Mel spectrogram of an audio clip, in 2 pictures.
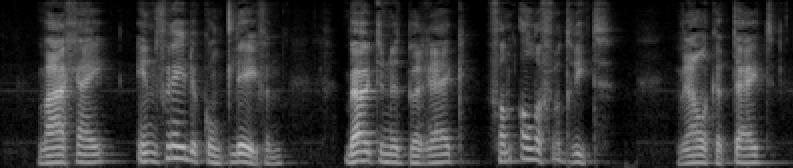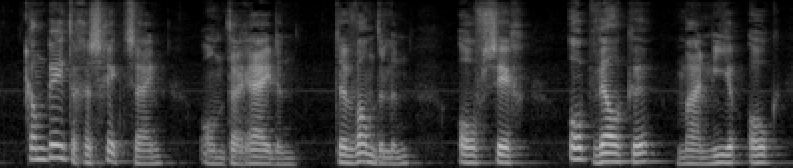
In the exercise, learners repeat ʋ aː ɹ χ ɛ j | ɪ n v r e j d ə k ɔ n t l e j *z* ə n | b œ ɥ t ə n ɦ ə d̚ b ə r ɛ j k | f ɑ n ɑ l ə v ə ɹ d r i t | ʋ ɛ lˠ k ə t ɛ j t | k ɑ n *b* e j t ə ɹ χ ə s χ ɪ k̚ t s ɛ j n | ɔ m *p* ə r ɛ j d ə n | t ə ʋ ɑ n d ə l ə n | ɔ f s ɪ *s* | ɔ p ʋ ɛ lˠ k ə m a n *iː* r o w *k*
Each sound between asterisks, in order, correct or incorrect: incorrect, correct, incorrect, incorrect, correct, correct

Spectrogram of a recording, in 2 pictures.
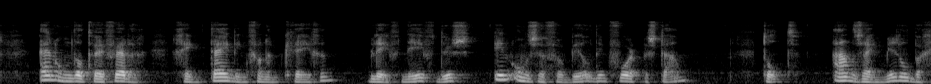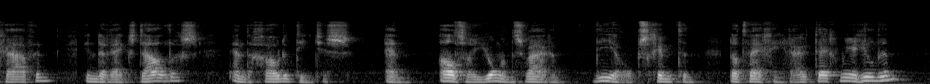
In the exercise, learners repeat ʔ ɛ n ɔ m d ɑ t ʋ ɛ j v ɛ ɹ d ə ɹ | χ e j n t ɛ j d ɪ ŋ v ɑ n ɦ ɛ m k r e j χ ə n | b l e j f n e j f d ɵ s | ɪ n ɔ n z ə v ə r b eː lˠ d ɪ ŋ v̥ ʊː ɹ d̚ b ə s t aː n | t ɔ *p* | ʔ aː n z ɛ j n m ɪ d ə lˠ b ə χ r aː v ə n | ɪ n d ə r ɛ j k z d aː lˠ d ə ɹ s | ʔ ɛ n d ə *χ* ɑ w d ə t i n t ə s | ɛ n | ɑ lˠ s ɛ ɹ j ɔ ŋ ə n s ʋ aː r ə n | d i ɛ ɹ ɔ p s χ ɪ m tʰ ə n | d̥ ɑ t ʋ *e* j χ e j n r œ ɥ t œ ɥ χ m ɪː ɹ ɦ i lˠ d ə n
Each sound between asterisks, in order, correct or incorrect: incorrect, correct, incorrect

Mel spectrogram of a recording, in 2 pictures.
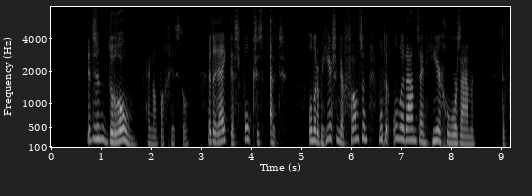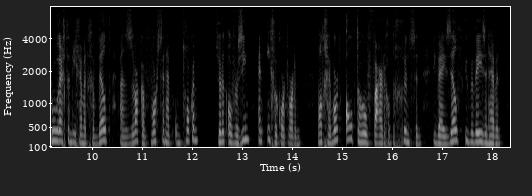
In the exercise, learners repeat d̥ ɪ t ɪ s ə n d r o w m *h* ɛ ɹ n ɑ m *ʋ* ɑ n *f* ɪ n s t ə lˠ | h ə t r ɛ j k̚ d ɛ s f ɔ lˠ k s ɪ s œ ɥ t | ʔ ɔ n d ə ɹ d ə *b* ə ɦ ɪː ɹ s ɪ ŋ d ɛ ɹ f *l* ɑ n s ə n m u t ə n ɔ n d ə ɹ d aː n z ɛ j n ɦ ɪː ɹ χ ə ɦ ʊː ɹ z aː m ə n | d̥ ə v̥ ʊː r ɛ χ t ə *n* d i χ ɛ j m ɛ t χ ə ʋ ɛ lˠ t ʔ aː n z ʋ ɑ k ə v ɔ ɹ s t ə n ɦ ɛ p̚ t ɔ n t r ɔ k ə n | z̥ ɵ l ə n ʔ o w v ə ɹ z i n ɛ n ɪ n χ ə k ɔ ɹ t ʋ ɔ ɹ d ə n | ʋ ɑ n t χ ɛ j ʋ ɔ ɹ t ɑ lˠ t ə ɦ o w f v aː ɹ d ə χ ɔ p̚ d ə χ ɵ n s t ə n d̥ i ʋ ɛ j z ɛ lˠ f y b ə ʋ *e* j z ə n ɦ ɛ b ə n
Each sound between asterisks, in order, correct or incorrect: correct, incorrect, incorrect, correct, incorrect, correct, correct

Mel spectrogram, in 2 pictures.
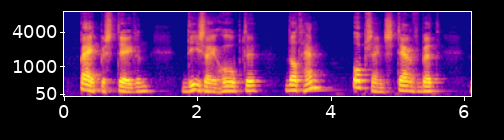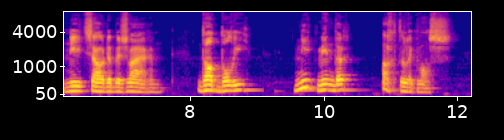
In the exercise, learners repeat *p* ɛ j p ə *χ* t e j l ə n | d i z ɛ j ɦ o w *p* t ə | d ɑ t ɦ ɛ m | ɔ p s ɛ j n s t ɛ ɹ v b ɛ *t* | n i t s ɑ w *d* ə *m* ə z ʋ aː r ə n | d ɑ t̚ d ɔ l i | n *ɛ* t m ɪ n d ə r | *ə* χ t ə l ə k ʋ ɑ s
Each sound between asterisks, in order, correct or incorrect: correct, incorrect, correct, correct, correct, incorrect, incorrect, incorrect

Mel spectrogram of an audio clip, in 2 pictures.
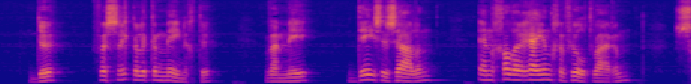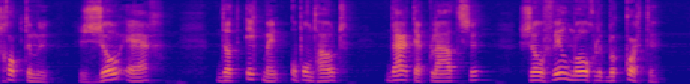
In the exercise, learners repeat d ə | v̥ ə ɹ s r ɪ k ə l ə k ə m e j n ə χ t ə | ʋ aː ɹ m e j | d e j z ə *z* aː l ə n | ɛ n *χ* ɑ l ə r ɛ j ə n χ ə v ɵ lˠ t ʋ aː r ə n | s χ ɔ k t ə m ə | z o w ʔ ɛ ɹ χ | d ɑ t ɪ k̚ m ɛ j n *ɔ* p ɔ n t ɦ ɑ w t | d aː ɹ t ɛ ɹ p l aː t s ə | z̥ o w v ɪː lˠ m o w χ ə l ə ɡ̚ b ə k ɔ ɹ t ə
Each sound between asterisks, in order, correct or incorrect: correct, correct, correct

